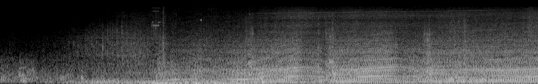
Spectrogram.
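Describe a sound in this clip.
An armoured vehicle's engine rumbles and revs as it drives.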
